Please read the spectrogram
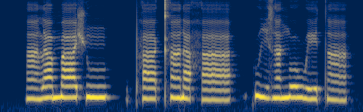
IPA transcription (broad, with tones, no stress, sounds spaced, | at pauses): ã˨ l a˦ m aː˦ ʃ ũ˦ | pʰ aː˨ kʰ ã˦ ɾ a˨ h aː˨ | kʷ iː˦˨ z ã˦ ŋ oː˦ w eː˨˦ t ã˨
